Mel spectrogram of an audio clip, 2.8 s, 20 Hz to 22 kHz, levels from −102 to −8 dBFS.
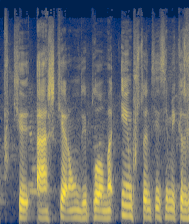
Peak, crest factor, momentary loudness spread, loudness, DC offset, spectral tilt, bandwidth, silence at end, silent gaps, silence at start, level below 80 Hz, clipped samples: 0 dBFS; 18 dB; 7 LU; -18 LUFS; under 0.1%; -3.5 dB/octave; 18 kHz; 0 s; none; 0.05 s; -68 dBFS; under 0.1%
